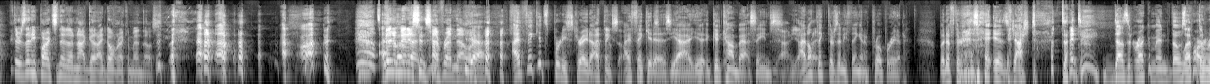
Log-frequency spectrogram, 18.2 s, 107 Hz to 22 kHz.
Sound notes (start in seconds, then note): 2.3 laughter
